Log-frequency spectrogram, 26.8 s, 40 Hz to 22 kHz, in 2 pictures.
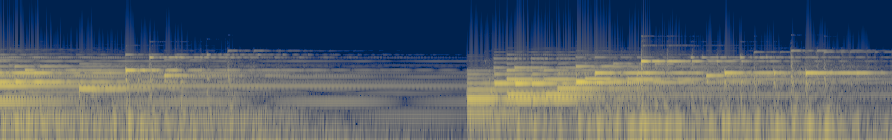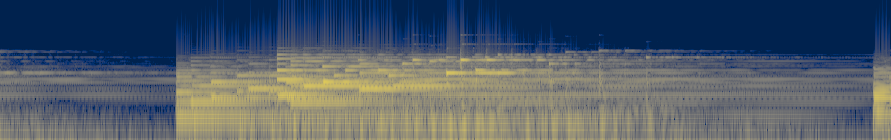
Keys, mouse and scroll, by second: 0.8 click, 1.4 click, 1.8 click, 2.5-2.8 scroll down 5, 2.7 scroll up 4, 3.4 click, 4.4 scroll down 1, 4.8 click, 5.4 scroll down 1, 7.0 click, 10.3 click, 11.2 click, 12.2 scroll down 1, 12.9-13.6 scroll down 4, 13.5 click, 14.3 scroll down 1, 14.9 scroll up 2, 15.6 scroll down 1, 16.2 scroll down 4, 16.3-17.0 scroll up 4, 17.5 click, 21.2 middle click, 22.0 scroll up 2, 22.9 middle click, 23.4 middle click, 23.7 middle click, 25.3 scroll up 1, 25.6 middle click, 26.2 scroll up 1.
